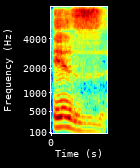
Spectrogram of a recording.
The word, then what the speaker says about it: is: i não tem som de i tem som de e e o s tem som de z não de S is is he is ai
